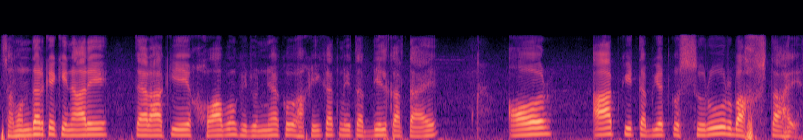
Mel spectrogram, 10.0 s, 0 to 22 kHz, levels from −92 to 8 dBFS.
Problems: none marked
